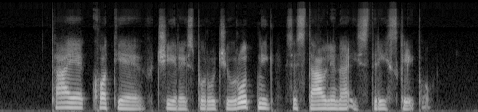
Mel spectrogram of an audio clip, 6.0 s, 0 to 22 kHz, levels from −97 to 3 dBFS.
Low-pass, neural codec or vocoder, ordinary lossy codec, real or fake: 19.8 kHz; none; Opus, 24 kbps; real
